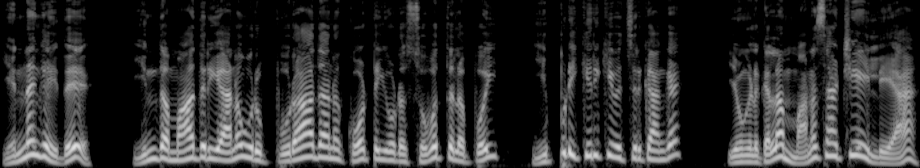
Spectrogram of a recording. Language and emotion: Tamil, angry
